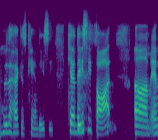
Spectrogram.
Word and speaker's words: Thoth: She always says, so for those of you guys that are listening and you're wondering who the heck is Candace Thought, and it's spelled THOTH.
